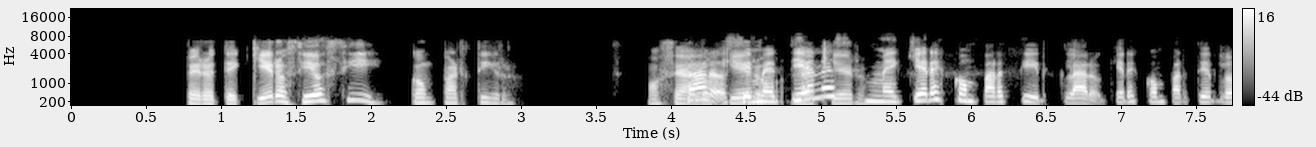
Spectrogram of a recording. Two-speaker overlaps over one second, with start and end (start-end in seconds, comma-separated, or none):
4.0-5.4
